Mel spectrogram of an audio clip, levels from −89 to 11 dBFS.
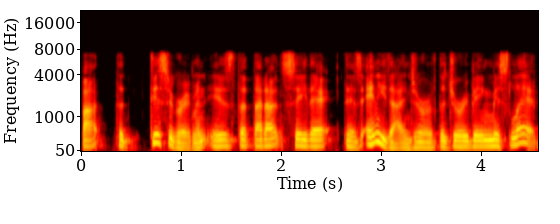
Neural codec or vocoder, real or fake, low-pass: codec, 16 kHz, 4.8 kbps, FACodec; fake; 7.2 kHz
